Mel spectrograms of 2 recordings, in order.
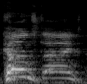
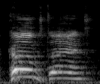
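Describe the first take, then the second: First: High calling yell for a dog; mock calling out. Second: Higher, louder yell for the dog; mock shout. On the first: Calling his lost dog across the street, high mock call. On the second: Calling his lost dog in the streets, high loud mock shout. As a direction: bellow the dog's name.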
